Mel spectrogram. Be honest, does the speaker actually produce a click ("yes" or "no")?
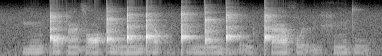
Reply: yes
